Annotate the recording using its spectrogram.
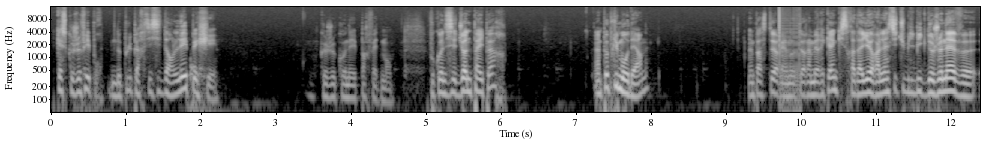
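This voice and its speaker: A man preaching an evening sermon, asking his listeners direct questions and swinging from emphatic peaks to quiet, low endings. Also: dry recording, clean studio sound. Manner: rising to emphatic peaks, then dropping quiet.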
